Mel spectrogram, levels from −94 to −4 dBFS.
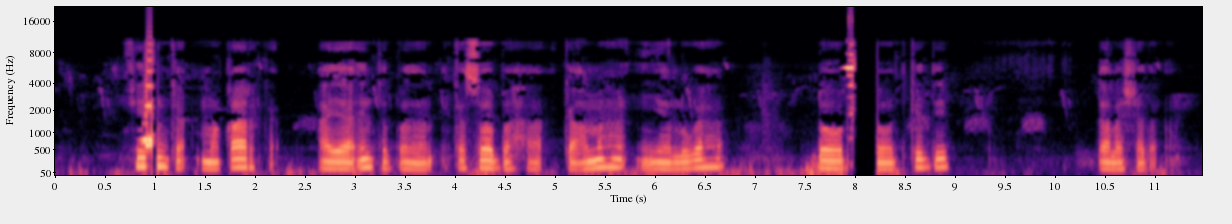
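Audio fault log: throughout: low-bitrate audio saved at a high bitrate. Smeared, warbly artefacts and a dulled top end persist despite the 256 kbit/s MP3 container, likely from an earlier Vorbis encode near 30 kbit/s. Unlike ordinary low-bitrate coding, the large file conceals damage it cannot repair.
0.83–1.03 s and 7.87–8.23 s: unstable filter. A tone, near 700 Hz and then near 5 kHz, swells by itself over about 150 ms and 120 ms until it clips, then falls silent for about 55 ms and 240 ms before "maqaarka ayaa inta badan" and "ka dib". The self-growing squeal ahead of each gap marks runaway feedback, not a plain dropout.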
